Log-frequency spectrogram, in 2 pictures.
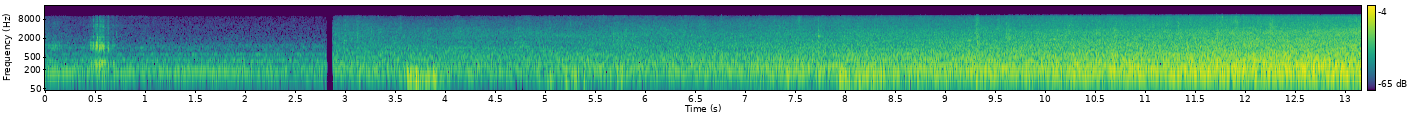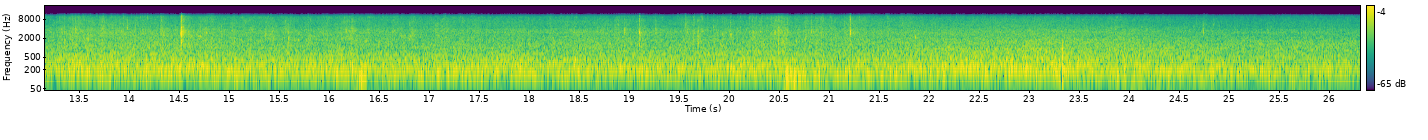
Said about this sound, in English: I'm currently recording this on a very windy night in Cornwall, as you may be able to hear. It makes for very peaceful sounds, as this is in the early hours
